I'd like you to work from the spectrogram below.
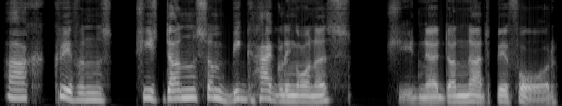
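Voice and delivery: a worried little Scots fairy; small Scottish Feagle muttering. Acted.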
